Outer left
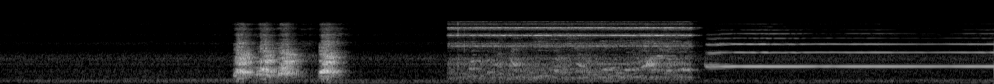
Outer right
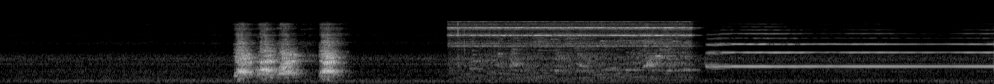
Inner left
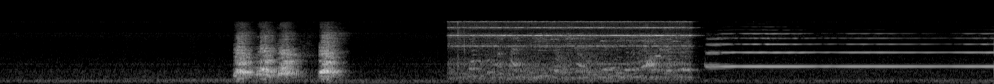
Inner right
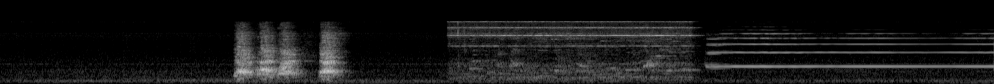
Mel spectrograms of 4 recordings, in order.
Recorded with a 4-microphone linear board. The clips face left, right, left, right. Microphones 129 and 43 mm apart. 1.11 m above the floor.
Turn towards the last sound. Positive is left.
turn(degrees=55)  # may be behind; listen again after turning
